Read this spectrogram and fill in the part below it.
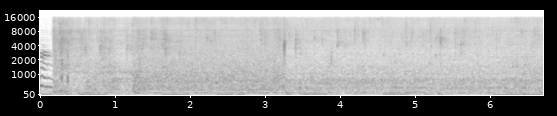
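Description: Shower water runs steadily at a gym, a dense, constant hiss of spray close by, with no speech over it.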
